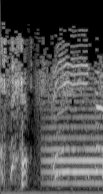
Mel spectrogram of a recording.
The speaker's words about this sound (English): Coughing.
